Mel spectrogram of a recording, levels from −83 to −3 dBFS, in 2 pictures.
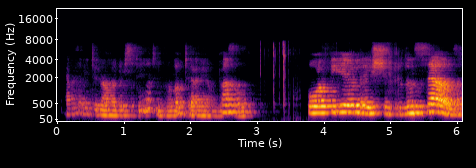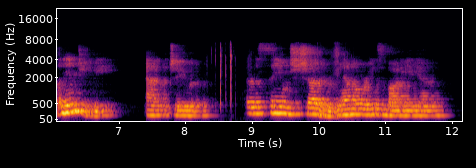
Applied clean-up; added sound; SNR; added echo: neural mask model DeepFilterNet 3.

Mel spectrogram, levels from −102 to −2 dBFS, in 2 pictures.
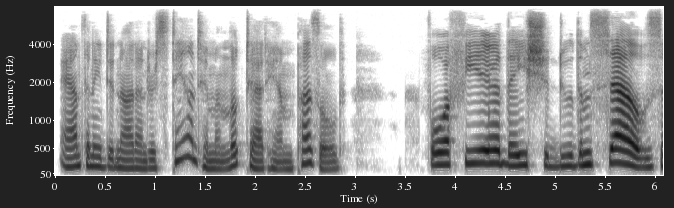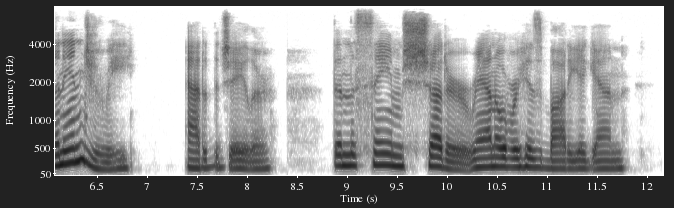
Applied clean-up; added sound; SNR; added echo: none; none; none; none.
